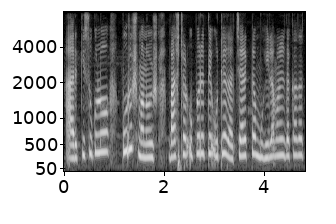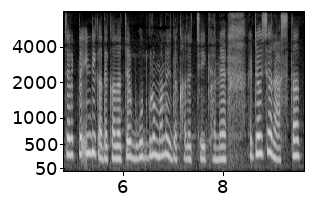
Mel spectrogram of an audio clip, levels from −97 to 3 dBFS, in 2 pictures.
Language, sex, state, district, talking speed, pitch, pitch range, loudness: Bengali, female, West Bengal, Kolkata, 185 wpm, 295 Hz, 255-330 Hz, -20 LUFS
